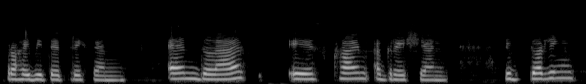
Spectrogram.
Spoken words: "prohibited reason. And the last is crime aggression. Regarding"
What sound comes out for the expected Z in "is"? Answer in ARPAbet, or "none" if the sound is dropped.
S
